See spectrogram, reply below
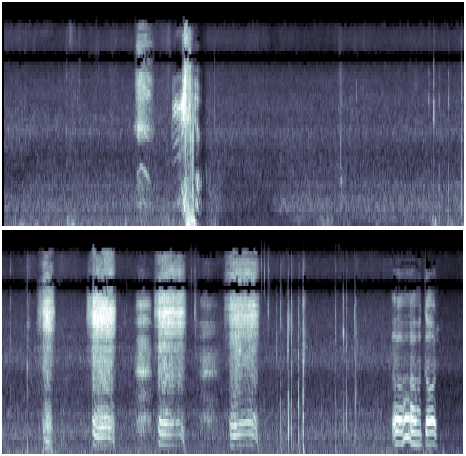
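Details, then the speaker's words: Sneezing fit at night, cause unknown and described as intense, possibly itchy: a run of about seven sneezes, some in quick pairs, in a quiet room. "You can hear me sneeze, but you can't actually hear me. Am I making that much of a scene?"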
